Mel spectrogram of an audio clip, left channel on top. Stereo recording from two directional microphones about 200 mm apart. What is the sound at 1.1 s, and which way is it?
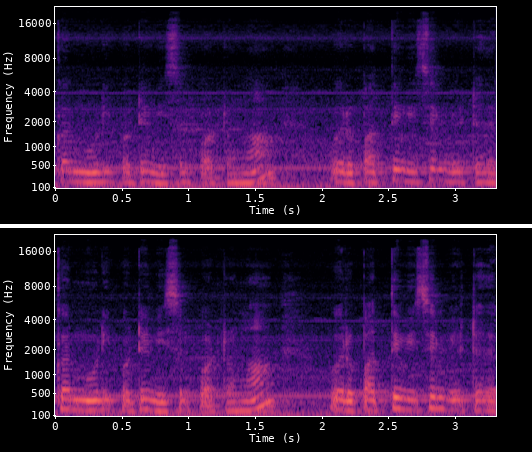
A woman's voice, 45° right (ahead or behind).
